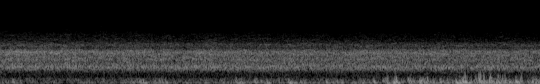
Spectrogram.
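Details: Steady roar of many snow geese honking together at Middle Creek in 2022, with low buffeting noise beneath the chorus.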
